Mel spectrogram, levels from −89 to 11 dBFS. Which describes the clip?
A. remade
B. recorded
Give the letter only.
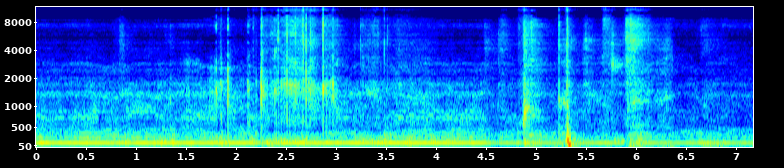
A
